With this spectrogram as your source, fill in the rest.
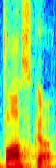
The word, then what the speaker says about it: Bosca: We have to talk about Michael Ferguson from Iogo, and Steve Bosca, pronounced Bosca, not like it's spelled. Got it? So when you call him up later, make sure you get it right.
